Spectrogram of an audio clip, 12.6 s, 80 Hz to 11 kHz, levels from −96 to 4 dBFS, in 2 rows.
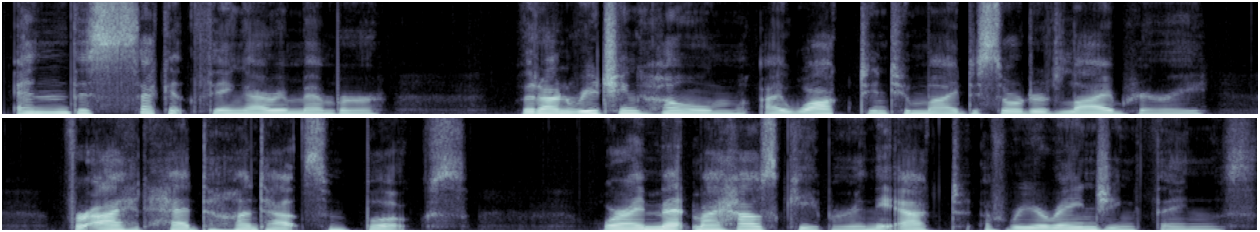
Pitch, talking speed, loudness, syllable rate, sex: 185 Hz, 170 wpm, -19 LUFS, 4.5 syllables/s, female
